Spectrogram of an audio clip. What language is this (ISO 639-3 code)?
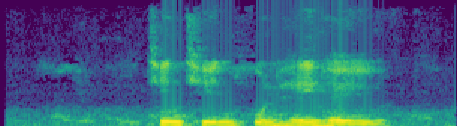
yue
